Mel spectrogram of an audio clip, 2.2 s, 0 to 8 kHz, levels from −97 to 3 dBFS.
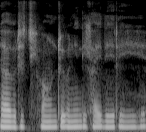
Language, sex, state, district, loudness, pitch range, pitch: Hindi, male, Uttar Pradesh, Gorakhpur, -30 LUFS, 125-130 Hz, 125 Hz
